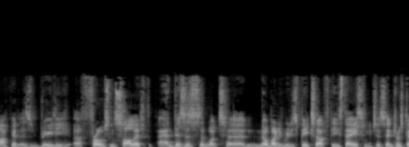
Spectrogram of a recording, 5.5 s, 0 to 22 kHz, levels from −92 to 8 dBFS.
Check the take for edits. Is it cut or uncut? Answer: uncut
